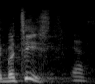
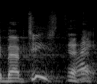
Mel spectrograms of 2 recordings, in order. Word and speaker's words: Baptiste: person would read it if I was speaking French then I would say batiste does the P is gonna be silent no matter what but in English I don't know another word has a silent P right so if I'm speaking English I got to say Baptiste nobody's wrong everybody's right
